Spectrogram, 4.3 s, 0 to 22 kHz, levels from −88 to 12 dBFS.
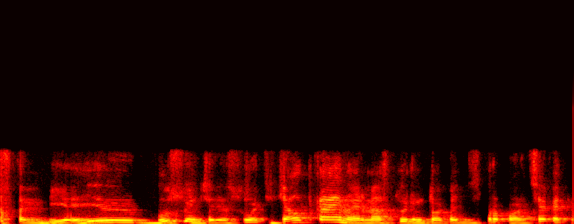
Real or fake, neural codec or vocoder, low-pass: real; none; 7.2 kHz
